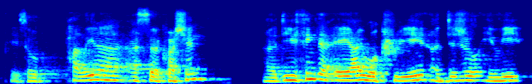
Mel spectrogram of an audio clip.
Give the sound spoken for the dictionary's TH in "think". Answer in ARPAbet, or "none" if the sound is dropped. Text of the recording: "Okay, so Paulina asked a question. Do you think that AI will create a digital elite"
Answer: TH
